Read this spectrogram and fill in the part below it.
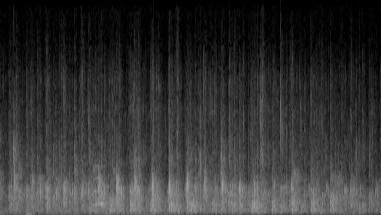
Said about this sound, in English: I think we could give a round of applause to Tessa as well as Shayna, and thank you for the work that you do.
